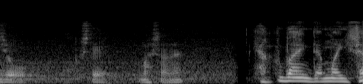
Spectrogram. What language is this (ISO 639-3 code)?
jpn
